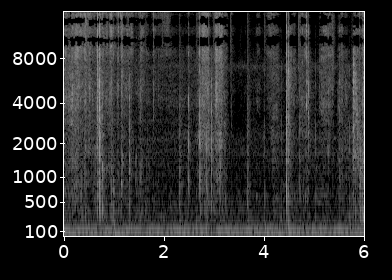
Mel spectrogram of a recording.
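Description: Sheets of paper rustling and sliding as a printed packet is handled and a page is turned, in short irregular swishes over a steady low hum.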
